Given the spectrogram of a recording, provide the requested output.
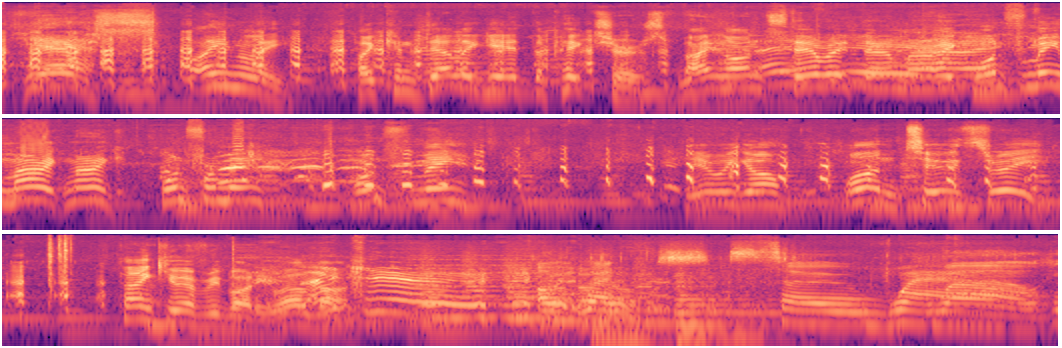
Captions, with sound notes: Yes. Finally. I can delegate the pictures. Hang on, stay right there Merrick. One for me. Merrick, Merrick, one for me, one for me. (all laughing) Here we go. One, two, three. (camera shutter clicking) Thank you everybody. Well done. - Thank you. - Oh, it went so well. - Well.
